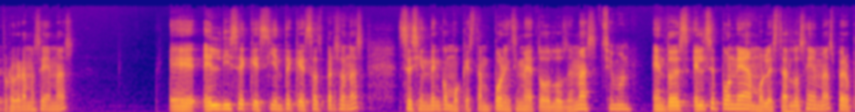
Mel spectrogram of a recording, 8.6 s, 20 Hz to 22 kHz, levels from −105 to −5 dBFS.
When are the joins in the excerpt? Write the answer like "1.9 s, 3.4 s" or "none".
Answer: none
